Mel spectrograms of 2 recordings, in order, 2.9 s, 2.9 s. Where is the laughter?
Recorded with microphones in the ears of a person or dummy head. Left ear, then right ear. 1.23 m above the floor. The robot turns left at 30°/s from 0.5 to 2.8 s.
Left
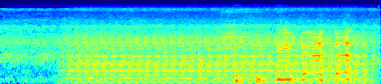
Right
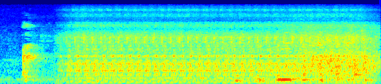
100° left, 1.0 m; by 2.8 s 65° left, 1.0 m.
